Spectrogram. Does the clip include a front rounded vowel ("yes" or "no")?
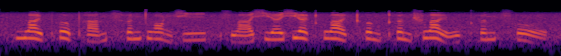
no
